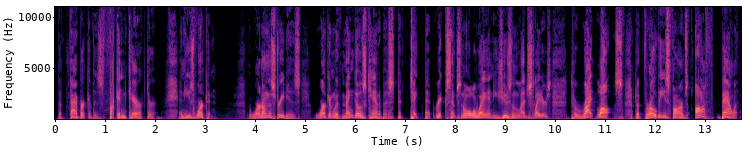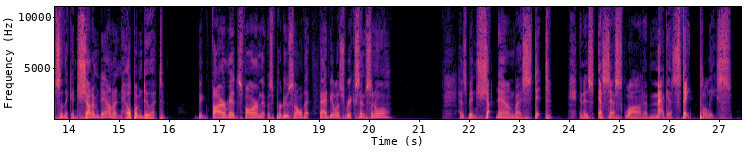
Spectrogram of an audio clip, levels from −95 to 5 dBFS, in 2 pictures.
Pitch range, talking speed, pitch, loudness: 140-185 Hz, 170 wpm, 160 Hz, -25 LUFS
